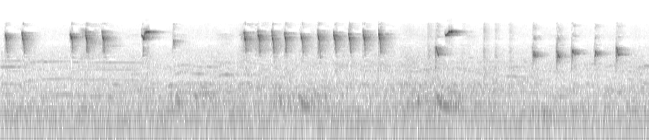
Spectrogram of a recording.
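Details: Cage-bird masteran of a sunbird from Indonesia: clusters of high, sharp chips, a run of rapid even notes, then a sequence of lower, slightly falling chirps at a steady pace.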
